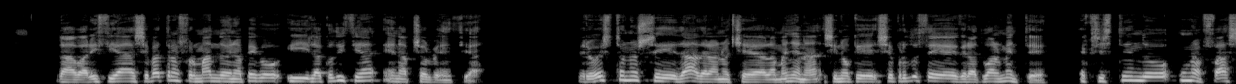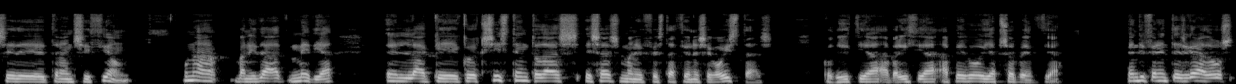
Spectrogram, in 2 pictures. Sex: male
